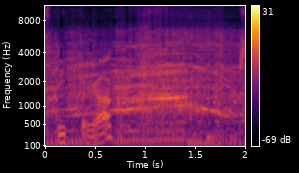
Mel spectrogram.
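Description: Motorcycle engine running under way, its note rising and then easing off as the rider shifts down a gear.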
